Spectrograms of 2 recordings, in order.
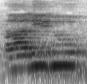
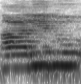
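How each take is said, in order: No difference in how they are said.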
